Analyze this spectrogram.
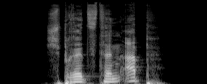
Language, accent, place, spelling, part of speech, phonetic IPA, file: German, Germany, Berlin, spritzten ab, verb, [ˌʃpʁɪt͡stn̩ ˈap], De-spritzten ab.ogg
- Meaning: inflection of abspritzen: 1. first/third-person plural preterite 2. first/third-person plural subjunctive II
